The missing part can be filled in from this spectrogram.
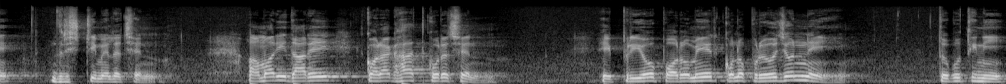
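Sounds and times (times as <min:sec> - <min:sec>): man reading aloud: 0:00.0 - 0:01.8, 0:02.4 - 0:05.1, 0:06.0 - 0:08.7, 0:09.4 - 0:10.0.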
